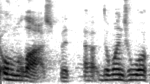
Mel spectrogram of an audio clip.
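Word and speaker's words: Omelas: this is I would I pronounce it OMA laws but the ones who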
